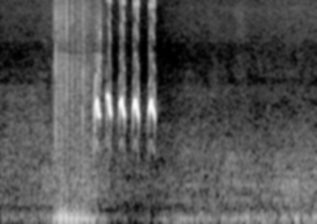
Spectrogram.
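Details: Sooty-headed bulbul lure call in jontrot style: a low fluttering thump like wingbeats, then five evenly spaced, sharp chirps in quick succession, fading into quiet background noise.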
